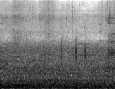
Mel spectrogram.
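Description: Steady low wind rumble on the microphone, with a few faint clicks about one and a half seconds in.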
